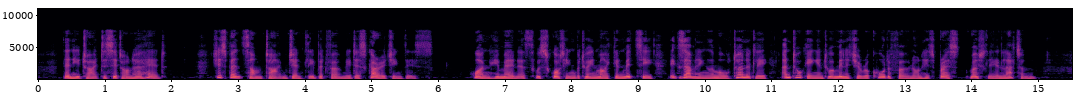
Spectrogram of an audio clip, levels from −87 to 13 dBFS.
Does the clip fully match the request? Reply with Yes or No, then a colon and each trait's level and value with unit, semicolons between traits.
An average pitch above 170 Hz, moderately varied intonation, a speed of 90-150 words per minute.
No: high, 190 Hz; average, 3.4 semitones; average, 160 wpm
